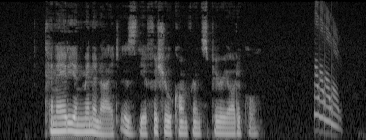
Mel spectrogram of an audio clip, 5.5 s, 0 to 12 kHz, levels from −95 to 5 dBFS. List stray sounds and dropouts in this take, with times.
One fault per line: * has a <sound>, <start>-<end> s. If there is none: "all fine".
* has a chirp, 4.7-5.2 s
